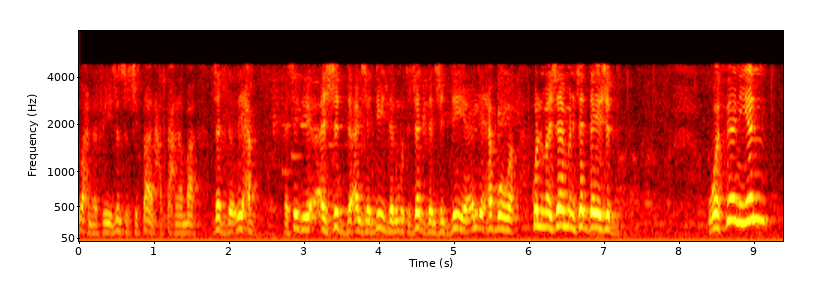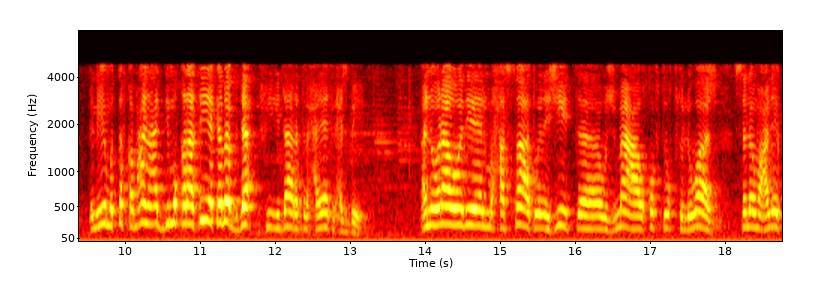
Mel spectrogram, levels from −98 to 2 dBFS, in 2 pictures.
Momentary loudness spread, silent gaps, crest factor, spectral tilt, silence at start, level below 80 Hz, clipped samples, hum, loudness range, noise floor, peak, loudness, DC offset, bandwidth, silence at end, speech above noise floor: 15 LU; none; 20 dB; -9.5 dB/octave; 0 s; -60 dBFS; under 0.1%; none; 6 LU; -50 dBFS; -2 dBFS; -22 LUFS; 0.4%; 5 kHz; 0 s; 28 dB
